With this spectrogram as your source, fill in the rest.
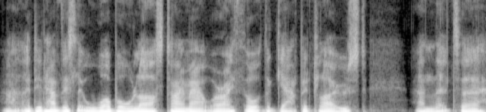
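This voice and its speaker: Hosting a gaming video, a man talks casually through a game in a very dark, relaxed, lowish voice, rambling and thinking out loud at a normal speed. The recording is dry and close, with no echo.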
